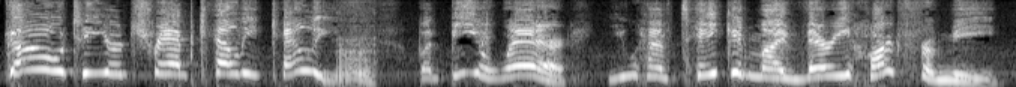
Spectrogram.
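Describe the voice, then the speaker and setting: A man's voice: very high voice, very animated, a little slow, sharp tone, full character voice. A man voicing a melodramatic, heartbroken woman turned vengeful vampire, wailing in an overwrought comic reading. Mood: spurned, vengeful. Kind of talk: comic dramatic reading of fan fiction.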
